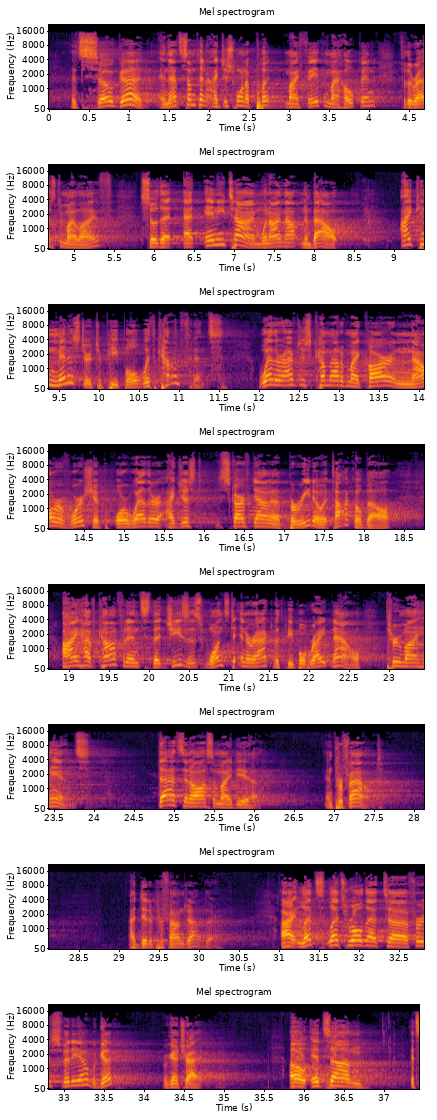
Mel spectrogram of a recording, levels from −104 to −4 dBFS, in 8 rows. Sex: male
